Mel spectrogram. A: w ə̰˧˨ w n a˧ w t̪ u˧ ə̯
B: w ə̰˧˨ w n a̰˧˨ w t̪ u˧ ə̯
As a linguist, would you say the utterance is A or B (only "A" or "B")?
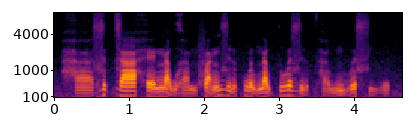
B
